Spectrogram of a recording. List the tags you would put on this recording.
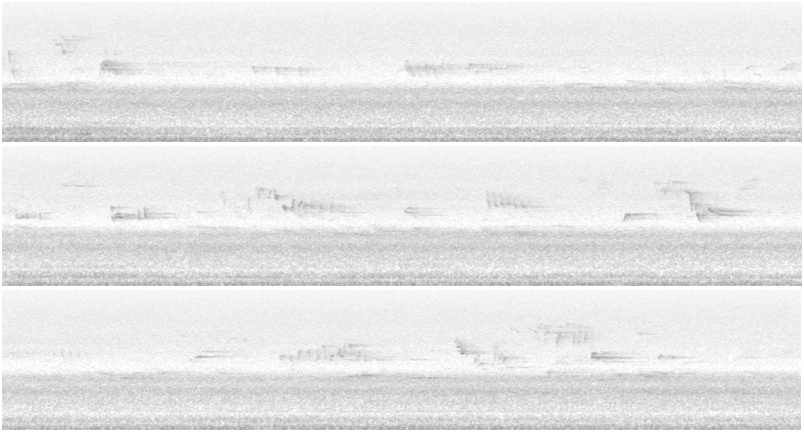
Soundscapes > Nature
natural-soundscape
phenological-recording
soundscape

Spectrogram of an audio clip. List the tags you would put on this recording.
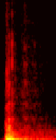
Sound effects > Objects / House appliances
clang
fill

